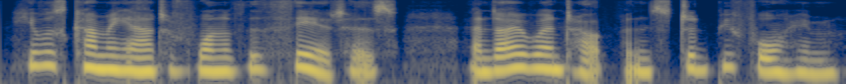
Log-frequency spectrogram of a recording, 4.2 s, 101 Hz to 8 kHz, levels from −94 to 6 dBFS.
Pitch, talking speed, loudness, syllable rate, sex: 210 Hz, 240 wpm, -18 LUFS, 5.9 syllables/s, female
